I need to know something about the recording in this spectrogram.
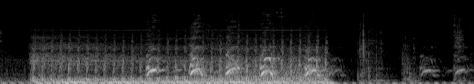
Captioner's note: flip barks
